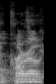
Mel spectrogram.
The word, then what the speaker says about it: Okoro: I kind of even like him more, I think, than Okoro from, I'm probably butchering that, from Auburn. – Isaac Okoro, yeah.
